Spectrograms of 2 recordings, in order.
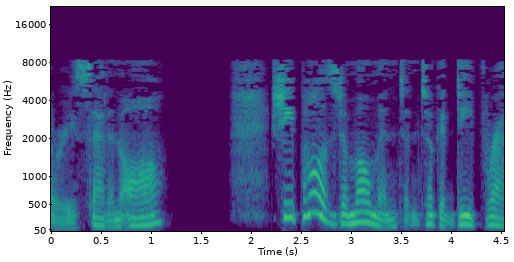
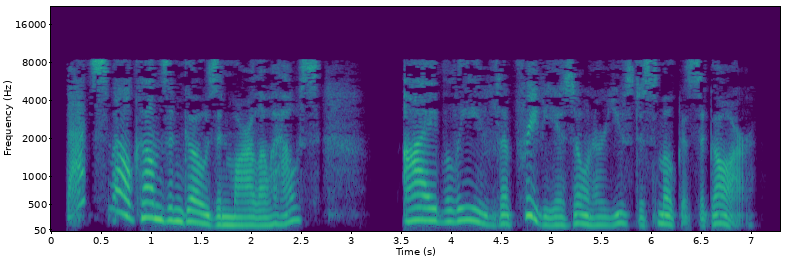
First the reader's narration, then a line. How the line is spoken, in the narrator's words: Danielle said, stifling a giggle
